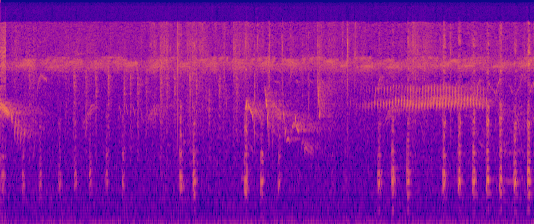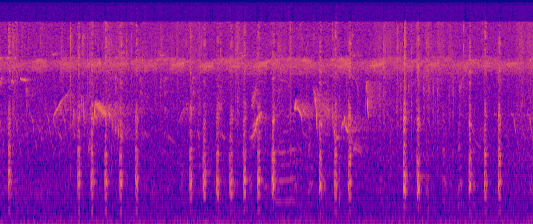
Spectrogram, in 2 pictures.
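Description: Chickens cluck in short repeated bursts, several birds close by in a quiet farmyard setting with no talking.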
